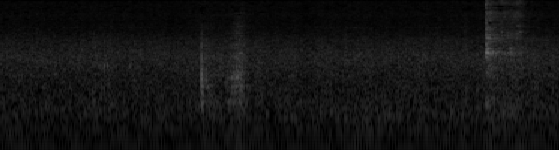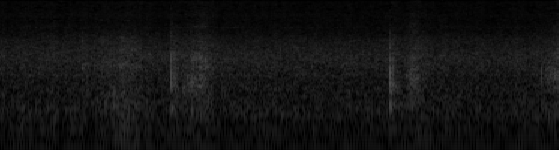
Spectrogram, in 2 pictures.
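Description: Faint scrapes and light clicks of a long metal knife spreading whipped cream over a sponge cake layer on a cake turntable: a handful of short strokes a second or two apart, the sharpest about three seconds in.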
